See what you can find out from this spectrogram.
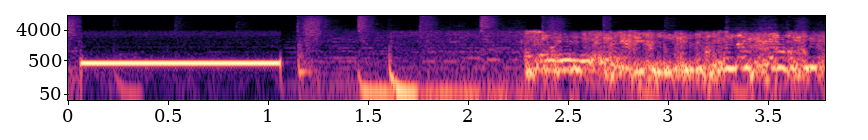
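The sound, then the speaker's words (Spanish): A telephone number is dialed for a call: a loud, steady dial tone holds for about a second, then cuts off, followed by a few short clicks and low line noise. “se está marcando, vamos Vamos a ver si contesta.”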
